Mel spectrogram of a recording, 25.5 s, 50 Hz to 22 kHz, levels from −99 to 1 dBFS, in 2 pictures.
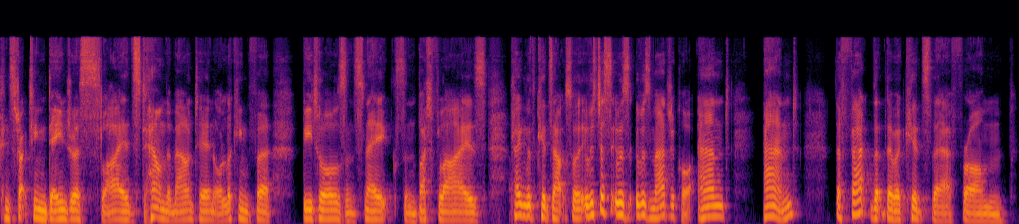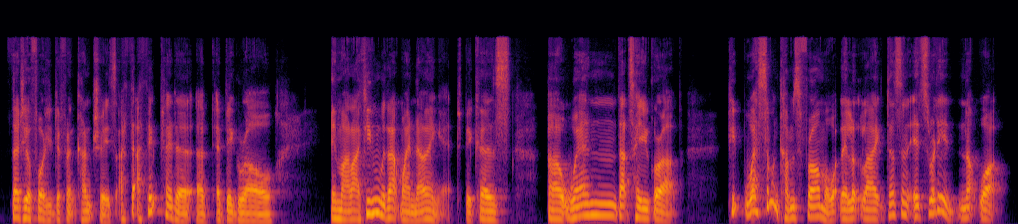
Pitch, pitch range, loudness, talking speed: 120 Hz, 105-145 Hz, -26 LUFS, 195 wpm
